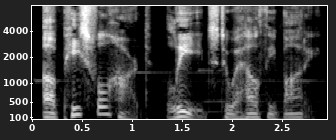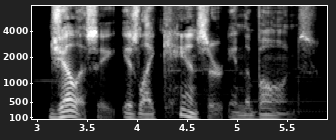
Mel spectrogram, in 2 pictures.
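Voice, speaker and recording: A man reading scripture as a dramatized audiobook narrator, with a solemn, measured and expressive delivery. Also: medium pitch, breathy edge, no room sound.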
